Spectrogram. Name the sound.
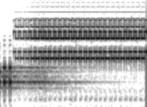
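telephone ringing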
